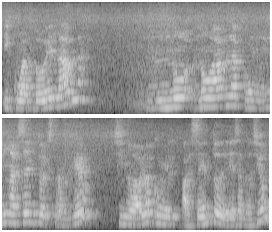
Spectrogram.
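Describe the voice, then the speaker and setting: This man's voice is high-pitched with a darkish tone and a measured pace as he preaches a sermon as pastor in a church hall. Conversational in manner, he keeps asking "¿verdad?" to check in with listeners, and the echoey room carries faint background noise.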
